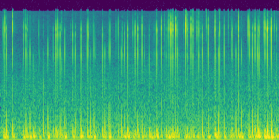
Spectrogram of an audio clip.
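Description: Long nails scratch fast across a solid pink Himalayan salt crystal lamp and tap its surface. The result is a quiet, continuous run of dry scratching with a bright hiss, broken by short, dull low taps that die away almost at once.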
